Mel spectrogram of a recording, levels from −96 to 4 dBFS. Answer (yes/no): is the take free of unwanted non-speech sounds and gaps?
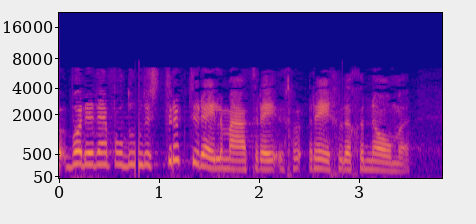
no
